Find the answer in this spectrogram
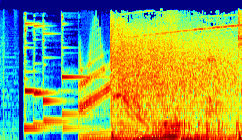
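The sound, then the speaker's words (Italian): A few bright chime notes ring out, then a brand-new car's engine revs up sharply and roars loudly, its pitch climbing and dipping over a dense rush of noise, in a radio advert for DAB+ digital radio. “Auto nuova fiammante col suono nuovo Elda Plus che si sente a tuono”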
